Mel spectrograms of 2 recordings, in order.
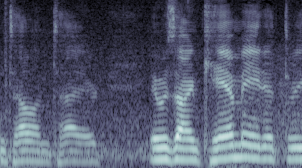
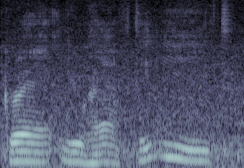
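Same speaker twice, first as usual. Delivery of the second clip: stern chat moms; 2 semitones lower, 10 dB quieter, slower than usual. Retold or imitated. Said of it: "And they're like".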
